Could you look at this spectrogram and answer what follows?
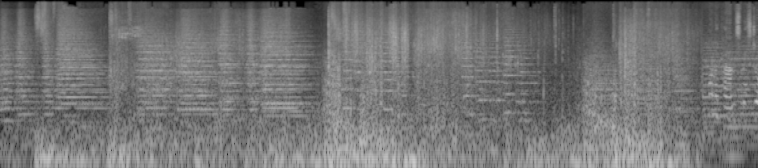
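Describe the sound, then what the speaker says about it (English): A bomb goes off in Star Wars: The Old Republic, a deep, loud boom with crashing blasts rolling through a dense, continuous wall of game score and voices. "Set off the bomb"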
